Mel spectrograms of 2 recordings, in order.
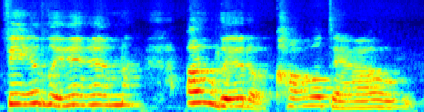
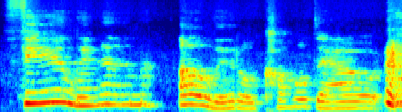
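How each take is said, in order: First: Drawn out slowly, a little sheepish; slow, wry admission; slow rueful drawl. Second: Slow, breaking into real laughter; sheepish real laugh. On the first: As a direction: stretch Feeling a little called out slowly, like you've just been caught. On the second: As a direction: say Feeling a little called out slowly and let it collapse into a laugh. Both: Real, not acted. Reacting to the card's message.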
